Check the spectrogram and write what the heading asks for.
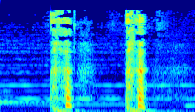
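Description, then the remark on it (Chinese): Two short, deliberate coughs, voiced and somewhat throaty, evenly spaced about three-quarters of a second apart, with quiet pauses around them and no talking, as if someone were faking the coughs. “但是，为了骗得小王子真相信他弱不禁风，他故意咳嗽了两三声，又提出了要求：”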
